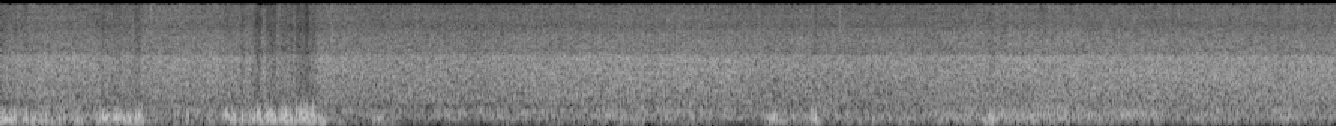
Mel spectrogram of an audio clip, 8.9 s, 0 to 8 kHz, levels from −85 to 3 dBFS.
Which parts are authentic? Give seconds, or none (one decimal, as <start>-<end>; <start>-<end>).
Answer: 0.0-2.5; 5.4-8.9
